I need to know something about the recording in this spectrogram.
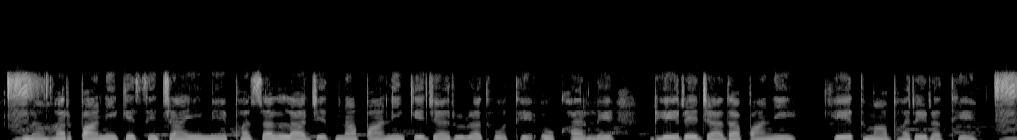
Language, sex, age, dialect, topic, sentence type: Chhattisgarhi, female, 18-24, Northern/Bhandar, agriculture, statement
